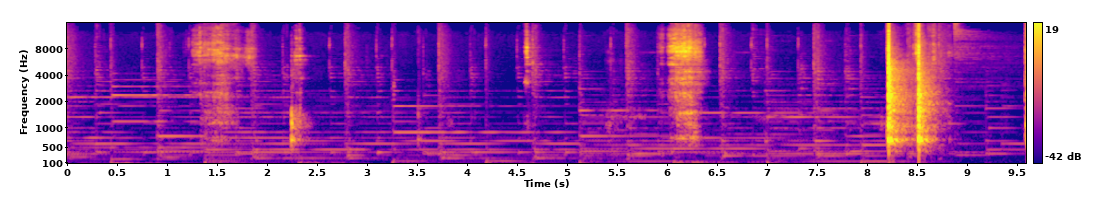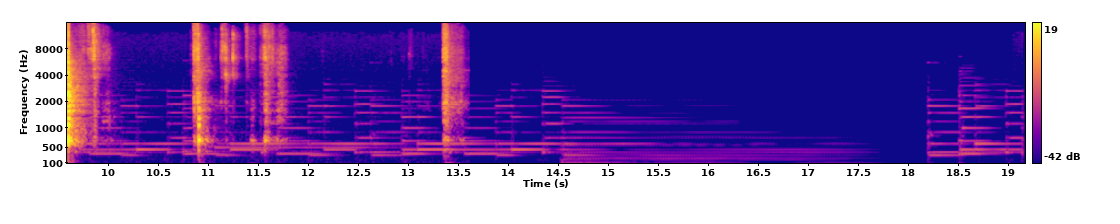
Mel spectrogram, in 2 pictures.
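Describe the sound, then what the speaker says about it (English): A knife cutting through a bell pepper on a board, a series of irregular crisp chops and scraping rasps, some sharper and louder in the middle, close up, before fading to quiet. "finish cutting the rest of the pepper"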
